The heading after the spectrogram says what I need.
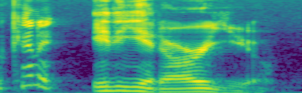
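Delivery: dry, mocking, sarcastic delivery. Retelling what the opponent said when he took the Schwimmwagen: imitating Danny Stanhagen's sarcasm. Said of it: "his ever-present sarcasm".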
